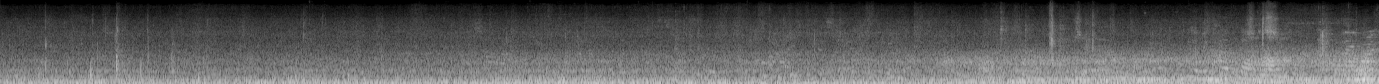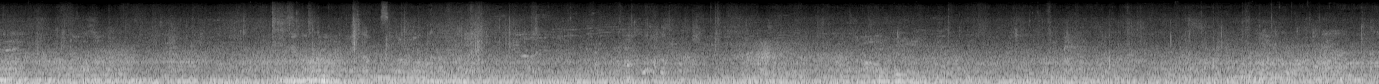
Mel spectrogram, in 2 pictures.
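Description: Footsteps walk steadily along a paved street.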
